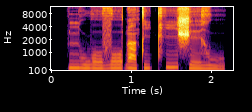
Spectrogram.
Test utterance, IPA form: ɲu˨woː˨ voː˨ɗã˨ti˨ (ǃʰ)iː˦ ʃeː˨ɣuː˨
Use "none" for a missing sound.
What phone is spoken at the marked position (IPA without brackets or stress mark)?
kʰ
